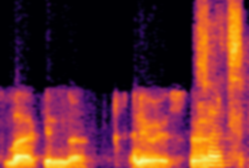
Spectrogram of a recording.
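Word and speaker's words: لكنّ: Yeah, it's lakinna. Anyways, go ahead. So it's pronounced lakinna, not lakinna. Yeah, lakinna. Yeah.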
